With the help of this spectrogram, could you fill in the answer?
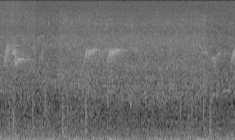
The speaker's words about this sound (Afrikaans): Maar dis 'n klein watervalletjie. Nee nee nee, dis die water wat van die waterval af kom wat nou so loop. Jy kan hom hoor hoe hardloop hy hier af.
